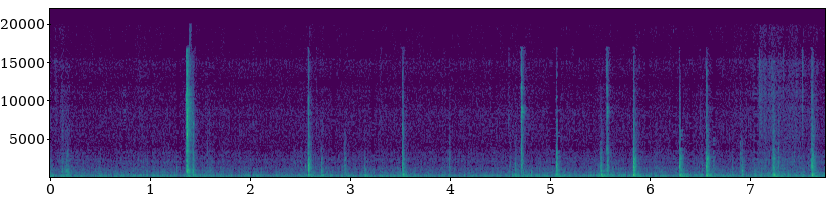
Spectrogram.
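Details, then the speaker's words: NEC PVC-740 Betamax VCR: sharp uneven clicks about every second over a faint hum as a relay keeps pulling in and dropping out; clock goes off, suspected bad 12 V power supply rail. "um so yeah I'm not even getting a you can hear relay clicking you know and it's trying to"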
